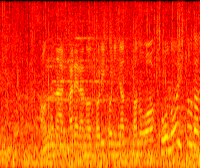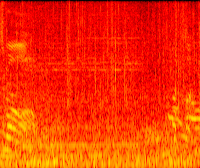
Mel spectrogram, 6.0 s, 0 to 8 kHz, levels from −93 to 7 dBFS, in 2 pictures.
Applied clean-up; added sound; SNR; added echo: none; Fire; 2 dB; none.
